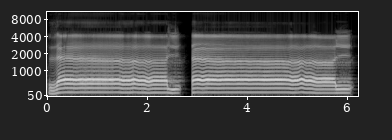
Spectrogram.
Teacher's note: دانتوں کے درمیان میں زبان کی نوک آئے گی تو زال ادا ہوگا۔ زال کے اوپر ایک نقطہ ہے، یہ نرمی سے ادا ہوگا۔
